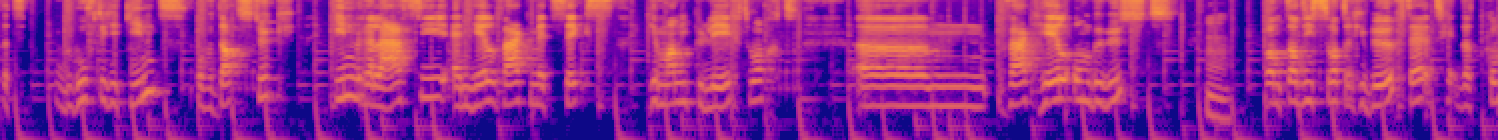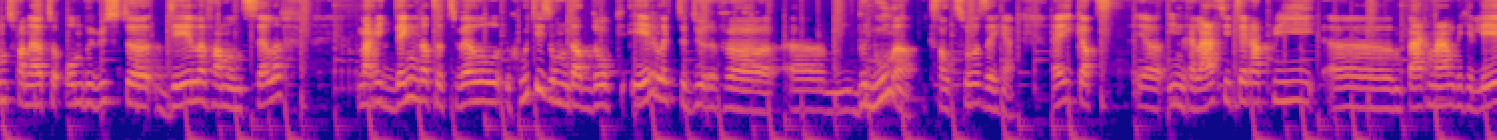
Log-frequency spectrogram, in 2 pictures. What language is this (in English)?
Dutch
